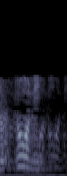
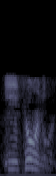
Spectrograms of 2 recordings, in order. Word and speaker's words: ائتوني: ايتو، كما في قوله تعالى في سورة الاحقاف ايتوني، ما ينفعش تقول ائتوني، ايتوني.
